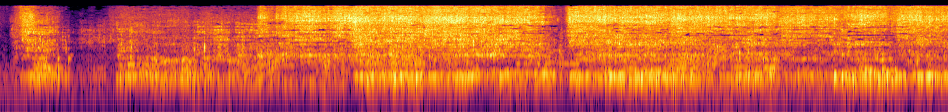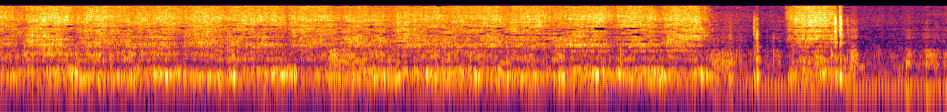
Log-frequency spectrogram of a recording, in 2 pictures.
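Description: Buffalo milk jets from hand milking hitting the milk in a steel bucket: a steady hissing splash that stops a couple of seconds before the end.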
